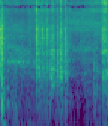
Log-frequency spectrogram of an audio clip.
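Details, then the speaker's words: Three-motor singing fish head mechanism tested after repair, motor shaft gear replaced and motor bolted back in: two short free, even whirring bursts with no straining or jamming; normal head motor operation. "is not jammed, which that's the sound we should be looking for. That's going to work nicely."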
